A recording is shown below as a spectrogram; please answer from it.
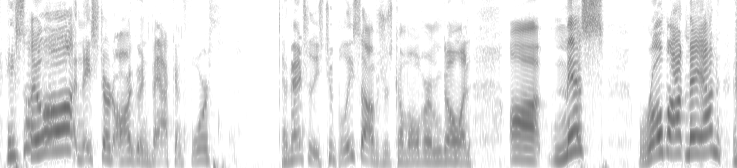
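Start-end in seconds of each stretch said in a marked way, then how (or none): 0.4-0.7 high, loud gasped "oh"; hammed-up outraged exclamation; mock shocked "oh". Man told he was lied to before, mock shock. 5.1-7.2 high, loud, slow official address; mock police officer. Officer approaching arguing pair, mock cop voice.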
